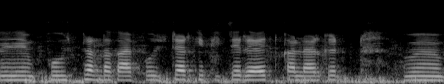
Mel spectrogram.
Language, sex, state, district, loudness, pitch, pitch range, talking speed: Hindi, female, Uttar Pradesh, Gorakhpur, -27 LUFS, 200 Hz, 195-205 Hz, 135 wpm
